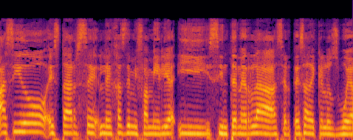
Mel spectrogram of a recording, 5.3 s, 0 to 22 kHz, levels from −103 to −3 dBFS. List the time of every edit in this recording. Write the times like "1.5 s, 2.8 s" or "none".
none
